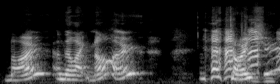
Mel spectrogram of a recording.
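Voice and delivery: "don't you" swung sharply up at the end; rising inflection. Retold or imitated. Friends teasing her Australian-sounding speech, exaggerated rising inflection. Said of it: "my inflection goes up at the end".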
